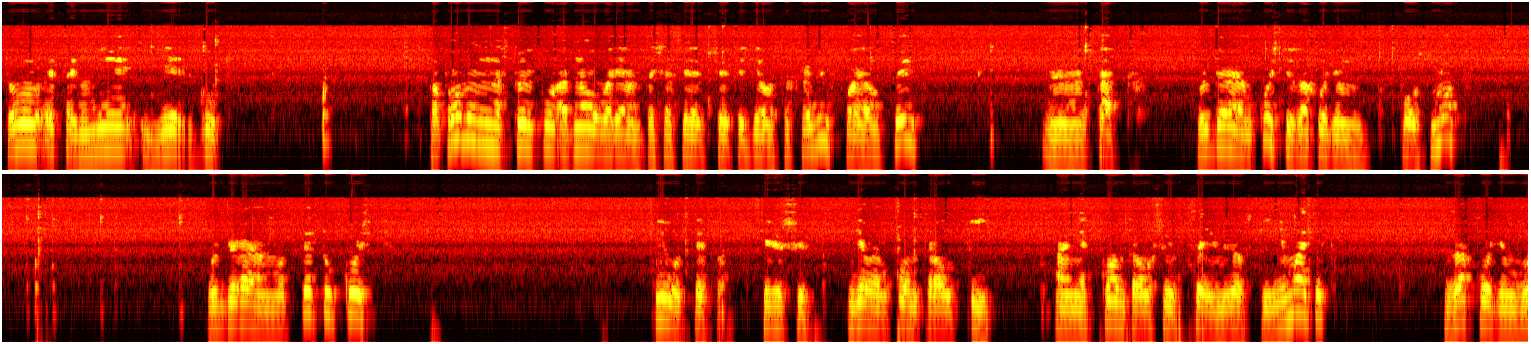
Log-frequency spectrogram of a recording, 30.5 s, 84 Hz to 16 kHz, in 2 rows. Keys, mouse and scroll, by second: 1.4-2.0 shift+middle drag, 4.1 click, 4.8 click, 7.0-8.7 drag, 9.9-10.8 middle drag, 12.8-13.9 drag, 15.0-15.4 shift+middle drag, 15.7-16.3 middle drag, 16.4 middle click, 17.7 click, 21.7 shift+click.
